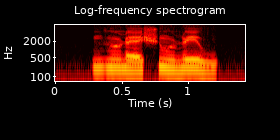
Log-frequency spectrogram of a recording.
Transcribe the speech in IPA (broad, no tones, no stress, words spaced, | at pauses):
nzũɽɛ ʃũ ɳew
